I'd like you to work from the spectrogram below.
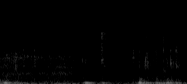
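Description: Quiet keystrokes on a computer keyboard, a short run of soft clicks with a couple of louder taps, close by with no talking.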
